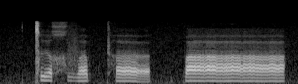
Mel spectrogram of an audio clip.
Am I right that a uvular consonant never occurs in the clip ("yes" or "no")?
no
